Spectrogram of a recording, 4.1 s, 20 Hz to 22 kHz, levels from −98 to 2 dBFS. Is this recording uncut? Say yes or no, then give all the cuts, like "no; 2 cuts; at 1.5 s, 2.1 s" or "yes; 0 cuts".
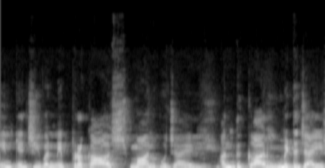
yes; 0 cuts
